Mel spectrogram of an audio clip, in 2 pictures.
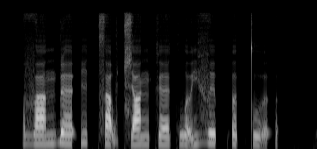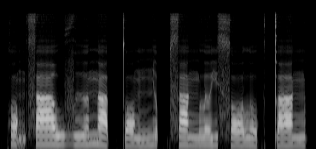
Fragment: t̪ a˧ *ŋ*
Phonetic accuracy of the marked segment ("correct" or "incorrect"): correct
